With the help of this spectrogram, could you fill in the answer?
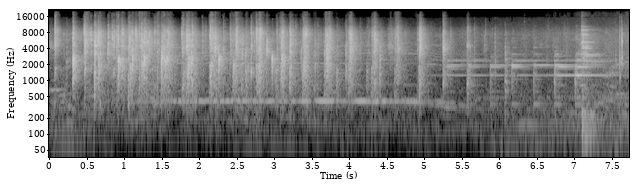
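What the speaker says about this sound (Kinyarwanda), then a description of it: "kandi babambera amashyi menshi cyane" Guests clapping at a Rwandan wedding dowry ceremony, a loud, uneven burst of individual handclaps in a brisk rhythm that gradually thins out, with a sustained tone and some voices in the background.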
